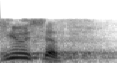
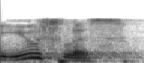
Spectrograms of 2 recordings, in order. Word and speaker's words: Yusuf: we'll work on itah my name is Yousef can you say Yousef said Yousef very good I wish you teach my wife she keeps mispronouncing it she calls me useless alhamdulillah now how many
